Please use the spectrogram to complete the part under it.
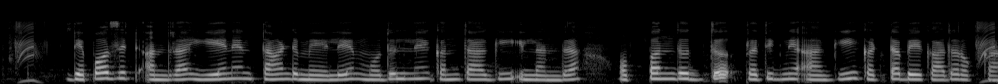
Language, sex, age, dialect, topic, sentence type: Kannada, female, 18-24, Central, banking, statement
